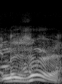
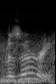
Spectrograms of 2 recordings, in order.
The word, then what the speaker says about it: Missouri: I call it Missouri our governor calls it loser oh it's Missouri of course Missouri Missouri well it spelled the way it's spelled and everything it's Missouri chazy damn it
